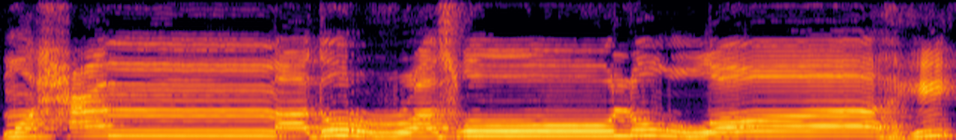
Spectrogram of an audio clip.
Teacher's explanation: کھینچ کر پڑھا ہے اب لفظ اللہ کا نام آ گیا لفظ اللہ کے نام سے پہلے پیش آ گیا ہے تو اس کو ہم نے رسول اللہ موٹا کر کے پڑھیں گے اور اس لا کو کھڑی زبر کی وجہ سے کھینچ دیں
